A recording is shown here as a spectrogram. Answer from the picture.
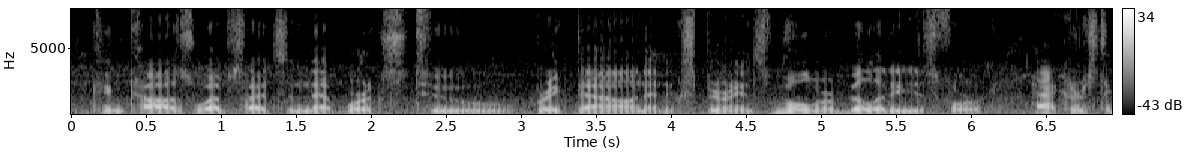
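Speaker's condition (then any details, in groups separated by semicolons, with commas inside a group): No condition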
